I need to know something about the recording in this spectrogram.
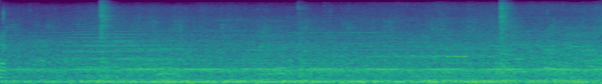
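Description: Steady low machine hum with a faint steady whine above it, broken by two short clicks, about a second in and near the end.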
